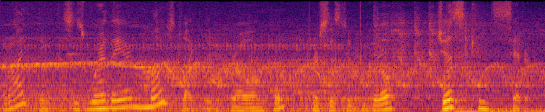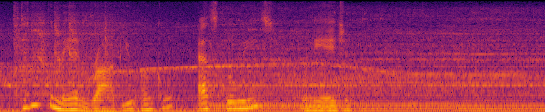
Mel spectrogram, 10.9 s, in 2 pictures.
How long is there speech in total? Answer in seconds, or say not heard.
9 s.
